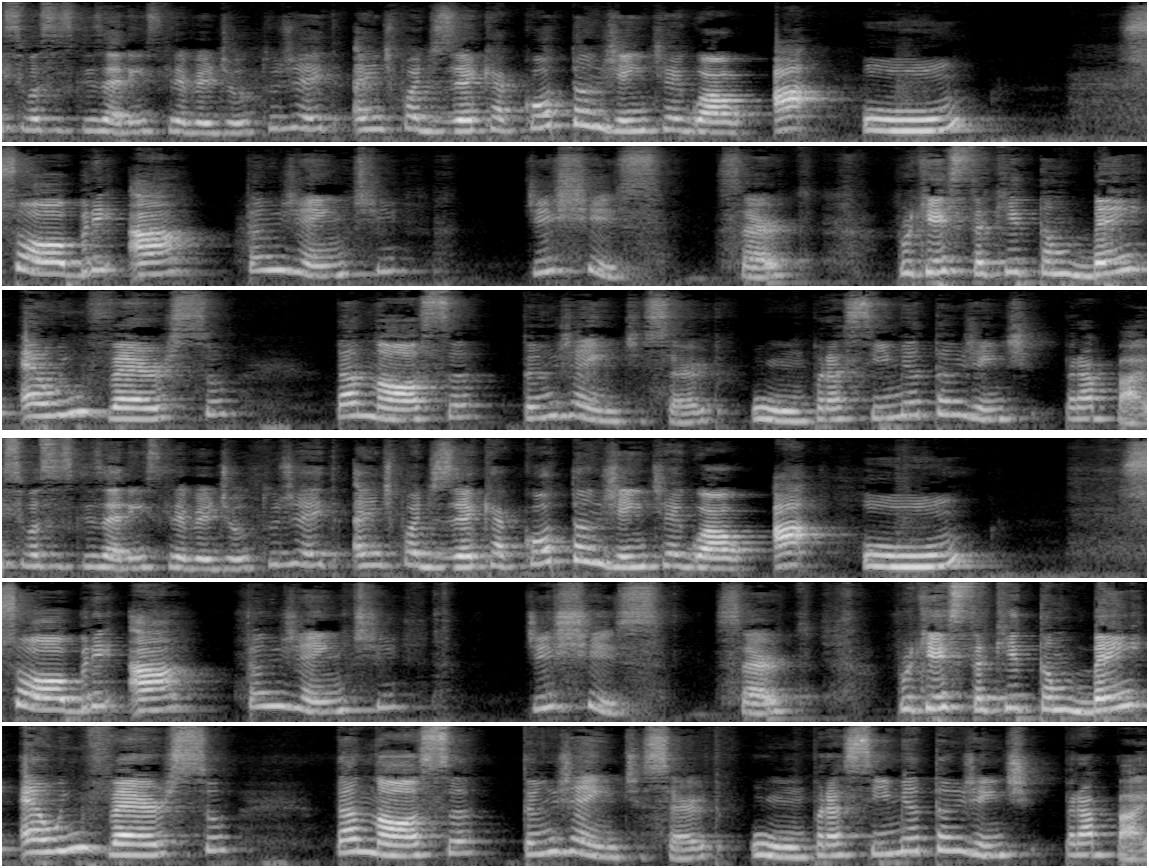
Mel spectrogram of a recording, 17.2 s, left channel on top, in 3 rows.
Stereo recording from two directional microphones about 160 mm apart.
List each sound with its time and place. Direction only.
0.1 s a woman's voice: 35° right (ahead or behind)
10.2 s a woman's voice: 35° right (ahead or behind)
